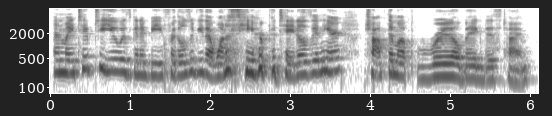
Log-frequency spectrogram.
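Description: A woman in her thirties hosting a casual cooking demonstration in a bright home kitchen, chatty and upbeat, laughing often. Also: mid-range voice, a little fast, a little hiss or hum. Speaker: cooking show host.

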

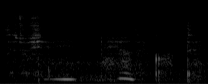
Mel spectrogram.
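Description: A woman voicing a cautious vampire healer in a hushed, intimate, concerned whisper for an ASMR role play. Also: a little high, flat delivery, moderate pace, lightly acted. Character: cautious female vampire healer tending a hunted friend.

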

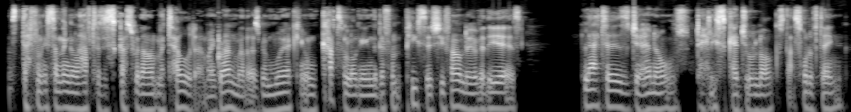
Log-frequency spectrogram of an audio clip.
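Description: A man acts out an aristocratic British werewolf fiancé for an ASMR audio drama. The voice is a fairly low male one, affectionate and polite, with a gentle, unhurried delivery. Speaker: ASMR boyfriend voice actor. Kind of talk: ASMR boyfriend audio roleplay.

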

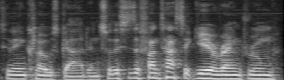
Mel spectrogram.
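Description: A man's voice: medium pitch, a little fast. A man, an estate agent, giving an upbeat walkthrough tour of a house, full of sales patter and repeated "okay" and "fantastic".

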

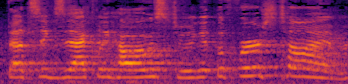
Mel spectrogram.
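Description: A woman's voice: high-pitched, fairly even intonation, normal speed, bright, forceful tone, slight background noise. A young woman from Kansas, teasing and giving cooking instructions in a home kitchen. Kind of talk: casual banter while cooking. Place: large home kitchen, indoors. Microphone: camera mic across the room. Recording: very echoey kitchen, distant from mic.

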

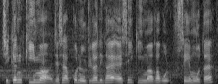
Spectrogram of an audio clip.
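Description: A man's voice: sits high, fairly even intonation, quick pace, darkish tone. A young man running a street food stall, politely explaining his menu items and their protein counts in detail. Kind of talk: casual explaining to a food vlogger.

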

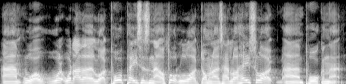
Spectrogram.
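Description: Man acting Aussie bloke, broad Australian accent, slightly high voice, slangy, blunt, matey, rambling prank caller. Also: animated, fairly quick, close to an everyday voice. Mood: matey, casual. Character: blunt, sweary, easygoing Aussie bloke named Darren. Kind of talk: prank call character comedy. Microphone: close boom-arm podcast microphone.

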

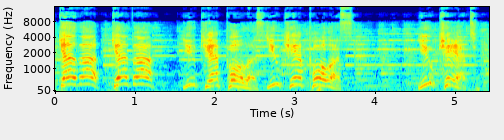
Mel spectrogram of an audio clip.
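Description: Shrill, jeering freight cars voiced by a man. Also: sing-song, takes it slowly, music in the background, heavily acted. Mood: jeering, defiant. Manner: shrill, taunting, repeated cries. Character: rude, jeering, rebellious gang of railway freight cars.

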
